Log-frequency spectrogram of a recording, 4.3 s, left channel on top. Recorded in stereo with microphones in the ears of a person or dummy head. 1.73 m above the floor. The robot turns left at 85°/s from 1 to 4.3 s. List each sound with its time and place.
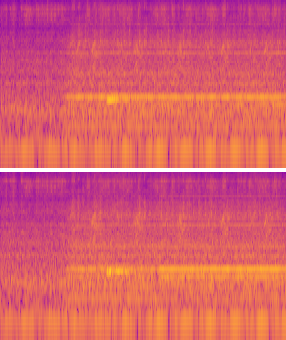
1.6 s a cowbell: 25° right (ahead or behind), 3.5 m; by 1.8 s 45° right (ahead or behind), 3.5 m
